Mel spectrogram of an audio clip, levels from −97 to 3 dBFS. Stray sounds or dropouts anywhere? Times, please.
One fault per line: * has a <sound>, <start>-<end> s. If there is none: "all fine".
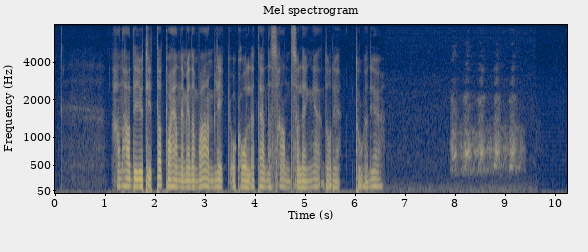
* has a bark, 7.9-9.4 s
